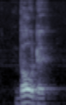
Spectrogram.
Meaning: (noun) 1. messenger, deliverer 2. servant; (verb) singular past subjunctive of bieden
- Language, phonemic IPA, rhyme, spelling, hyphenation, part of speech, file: Dutch, /ˈboːdə/, -oːdə, bode, bo‧de, noun / verb, Nl-bode.ogg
